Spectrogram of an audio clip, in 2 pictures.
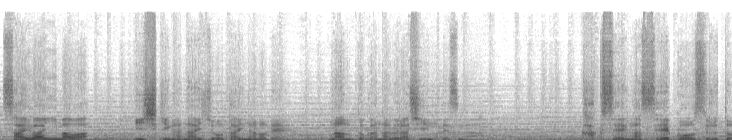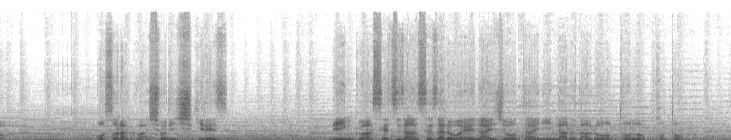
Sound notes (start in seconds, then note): none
